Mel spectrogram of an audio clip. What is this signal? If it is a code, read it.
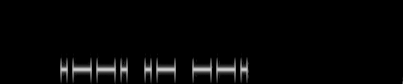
Morse code, heard as a keyed tone, about 20 wpm, 700 Hz. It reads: PAG
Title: Build A Word - 1 Letter At A Time - 4-Letter Words - 20wpm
